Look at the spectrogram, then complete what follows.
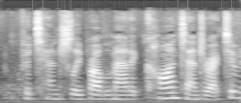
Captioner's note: speaking French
